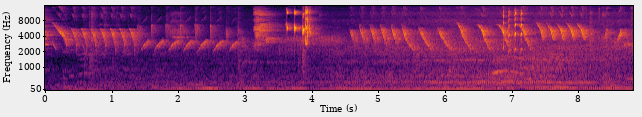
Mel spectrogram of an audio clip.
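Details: Lovebird twittering in rapid runs of short, high, downward-sweeping chirps, several per second, broken by a few sharp clicks midway, with a low steady hum underneath.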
